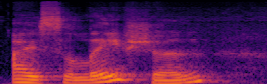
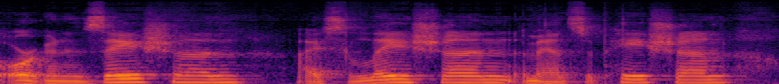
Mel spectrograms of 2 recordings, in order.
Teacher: There is secondary stress on our first syllable I.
